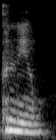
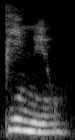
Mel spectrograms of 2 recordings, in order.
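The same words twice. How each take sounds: First: The p and n are said together, no vowel. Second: A vowel is inserted between the p and n. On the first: "e não pneu" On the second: "No português do Brasil inserem-se vogais para quebrar sequências de consoantes"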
